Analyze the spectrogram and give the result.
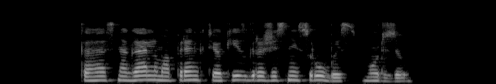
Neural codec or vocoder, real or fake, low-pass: none; real; 7.2 kHz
